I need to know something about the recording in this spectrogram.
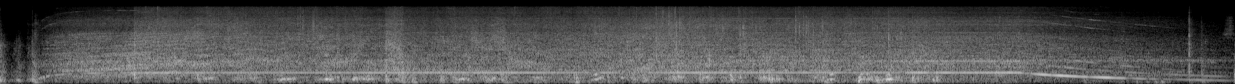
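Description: Bagless cylinder vacuum cleaner switched on, its motor whine rising to a steady pitch within about a second as it sucks up dust from a workbench. About ten seconds in it is switched off and the whine falls away as the motor spins down.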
